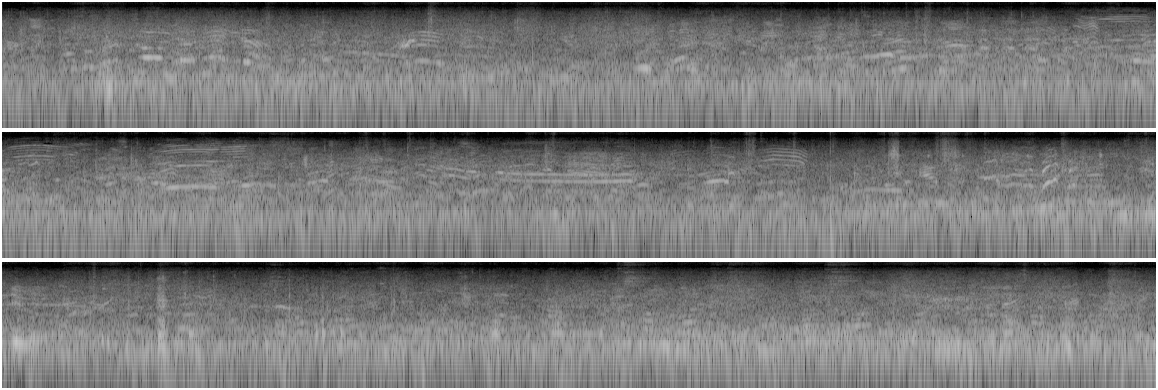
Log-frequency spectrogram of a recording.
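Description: A busy crowd of many people chatters and calls out outdoors.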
